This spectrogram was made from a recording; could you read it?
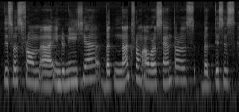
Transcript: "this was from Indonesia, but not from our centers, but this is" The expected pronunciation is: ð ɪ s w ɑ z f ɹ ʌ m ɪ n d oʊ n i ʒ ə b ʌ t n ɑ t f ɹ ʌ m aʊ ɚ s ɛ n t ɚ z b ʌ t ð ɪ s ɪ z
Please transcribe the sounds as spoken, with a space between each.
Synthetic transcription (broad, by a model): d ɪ s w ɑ s f ɹ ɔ m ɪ n d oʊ n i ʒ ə b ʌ t n ɑ t f ɹ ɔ m aʊ ɚ s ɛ n t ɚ s b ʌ t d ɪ s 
